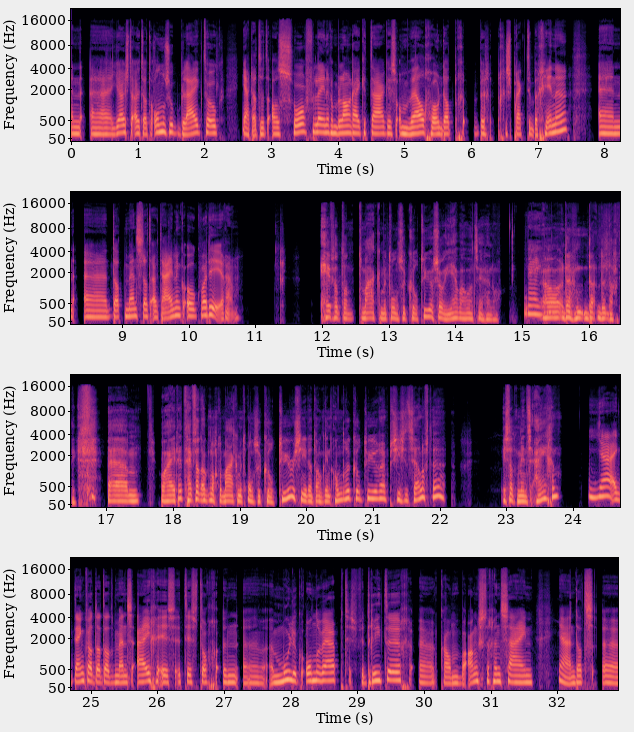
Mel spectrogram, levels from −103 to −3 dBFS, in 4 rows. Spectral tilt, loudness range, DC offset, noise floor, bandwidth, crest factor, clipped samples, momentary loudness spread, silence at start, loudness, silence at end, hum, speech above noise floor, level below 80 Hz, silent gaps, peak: -6 dB/octave; 3 LU; under 0.1%; -84 dBFS; 16.5 kHz; 16 dB; under 0.1%; 8 LU; 0 s; -30 LUFS; 0 s; none; 55 dB; -52 dBFS; 7.83-7.91 s; -14 dBFS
